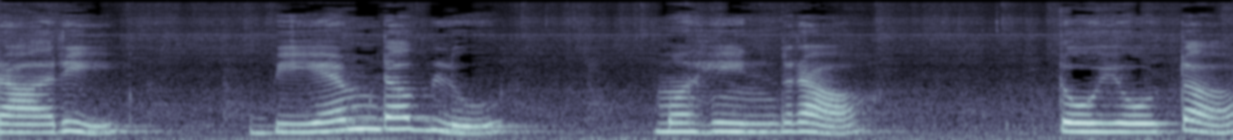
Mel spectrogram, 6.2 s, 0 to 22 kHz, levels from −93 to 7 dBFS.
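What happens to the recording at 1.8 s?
Nothing goes wrong at 1.8 s; the speech runs through that moment without any dropout, click, glitch or other audible fault.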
